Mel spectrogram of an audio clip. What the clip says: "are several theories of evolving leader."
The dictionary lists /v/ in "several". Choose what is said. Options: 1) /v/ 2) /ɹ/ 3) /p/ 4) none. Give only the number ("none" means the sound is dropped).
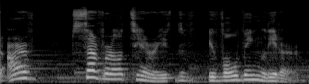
1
